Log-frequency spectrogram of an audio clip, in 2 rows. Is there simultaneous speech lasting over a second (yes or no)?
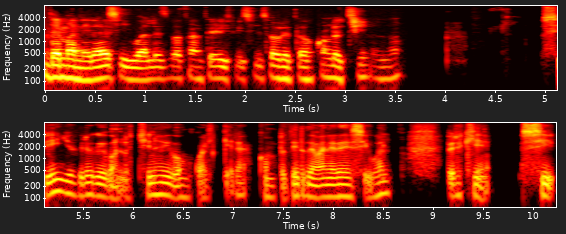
no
